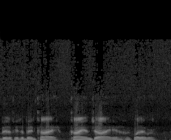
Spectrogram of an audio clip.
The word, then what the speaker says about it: Kai: and his name was Kai. That's the Danish pronunciation of K-A-I. And but in America and going to school and everything else, he was K-A-I became K. He was K Winding.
